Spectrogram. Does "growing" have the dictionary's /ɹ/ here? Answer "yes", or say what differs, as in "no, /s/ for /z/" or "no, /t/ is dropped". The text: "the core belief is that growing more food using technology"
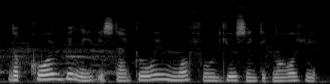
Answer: no, /ɹ/ is dropped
